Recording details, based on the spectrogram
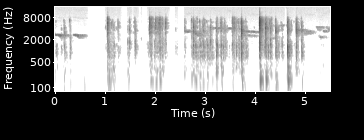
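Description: Someone types "command line" on a computer keyboard: quiet, irregular bursts of keystrokes separated by short pauses, with no voices.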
